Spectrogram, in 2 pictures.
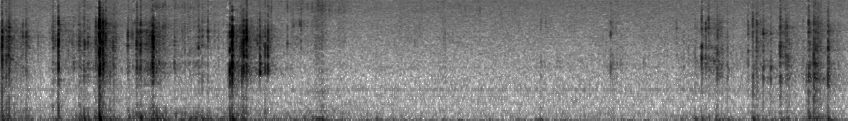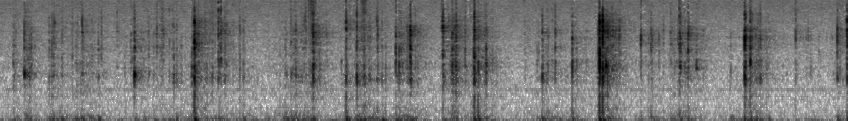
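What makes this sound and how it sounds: Fingernails scratch and rub the surface of a foam kitchen sponge with a scouring pad side, held near the mic. Quick dry rasps and crinkly scrapes repeat in irregular bursts, each with a bright crackling edge over a soft, low rubbing body. The scratches die away almost instantly, with quieter rustling between them.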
